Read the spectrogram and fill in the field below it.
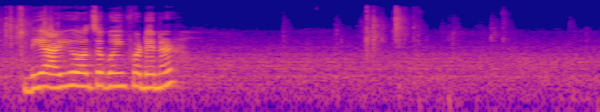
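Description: A plastic bag crinkles in someone's hand.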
